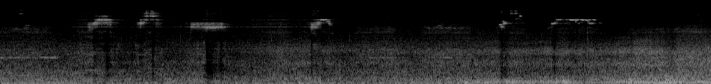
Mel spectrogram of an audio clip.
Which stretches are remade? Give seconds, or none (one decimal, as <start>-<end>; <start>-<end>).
0.7-3.2

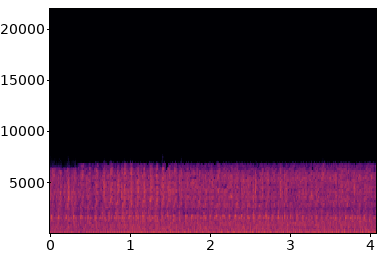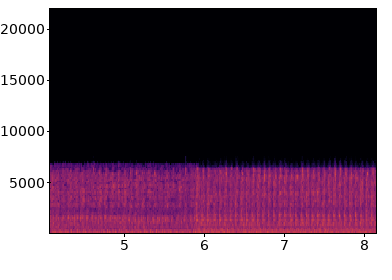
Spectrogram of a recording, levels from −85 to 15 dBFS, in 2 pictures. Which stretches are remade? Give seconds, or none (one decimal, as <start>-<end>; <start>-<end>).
2.1-4.6

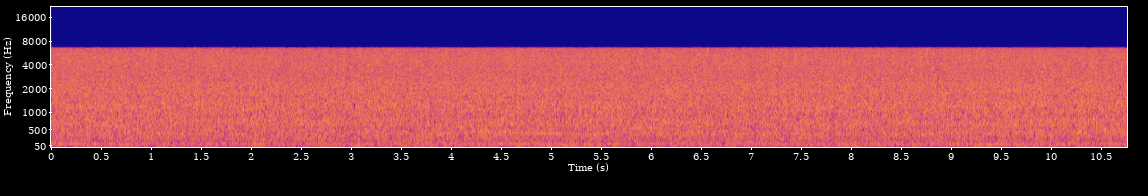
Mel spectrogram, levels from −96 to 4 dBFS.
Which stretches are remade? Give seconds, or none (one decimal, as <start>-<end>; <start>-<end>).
4.1-4.8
